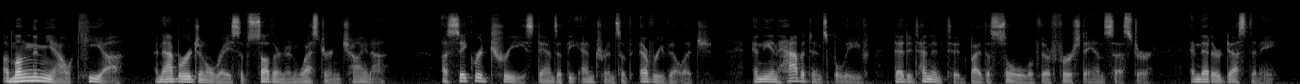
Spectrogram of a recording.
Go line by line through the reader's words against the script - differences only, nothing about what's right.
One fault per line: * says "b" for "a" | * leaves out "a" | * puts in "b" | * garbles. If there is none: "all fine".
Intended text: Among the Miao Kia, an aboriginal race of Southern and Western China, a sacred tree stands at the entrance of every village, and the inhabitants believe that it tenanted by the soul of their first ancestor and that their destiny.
all fine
